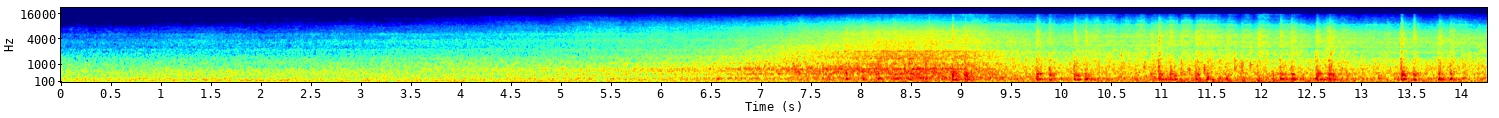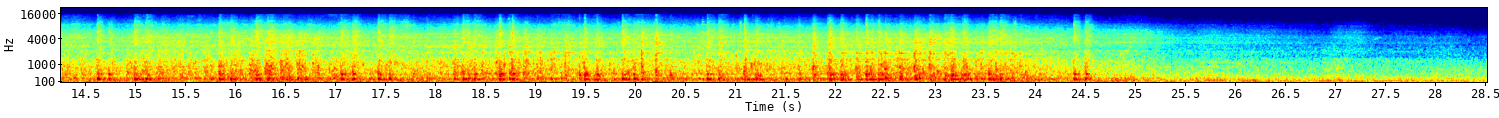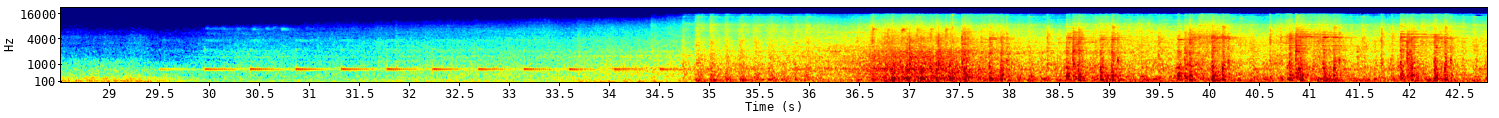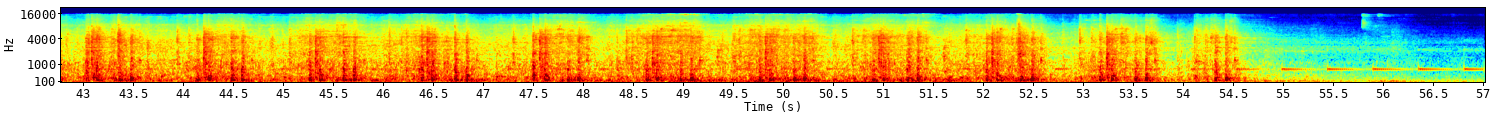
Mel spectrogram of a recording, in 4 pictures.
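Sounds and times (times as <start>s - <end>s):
train wheels clattering over rail joints: 8.7s - 24.8s, 34.7s - 55.1s
level-crossing warning bell: 29.5s - 35.4s, 47.5s - 57.0s.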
